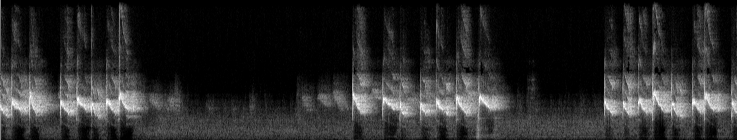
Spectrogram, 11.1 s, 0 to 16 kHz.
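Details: Bulbul on loan, a newcomer in a cage, recorded 12 September 2020: three bursts of fast, high, ringing chirps separated by quiet gaps of about three seconds, a faint low hum underneath.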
